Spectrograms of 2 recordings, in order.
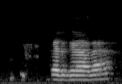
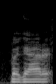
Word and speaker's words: Vergara: Vergara. Vergara. See, I like how you say it. Like Sophia.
